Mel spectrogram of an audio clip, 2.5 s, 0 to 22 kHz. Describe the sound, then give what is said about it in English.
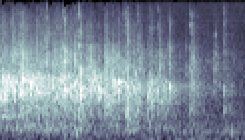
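A round of applause from a church audience as a man comes to the platform to read Ephesians chapter 2: dense steady clapping that fills the whole stretch, loud at first and gradually thinning out toward the end. “Why not give him a round of applause as he comes to the platform?”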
